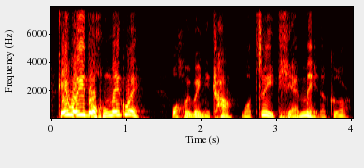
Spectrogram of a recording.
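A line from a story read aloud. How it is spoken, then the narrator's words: Loud call. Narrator (Chinese): 他…大声对那棵玫瑰树说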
